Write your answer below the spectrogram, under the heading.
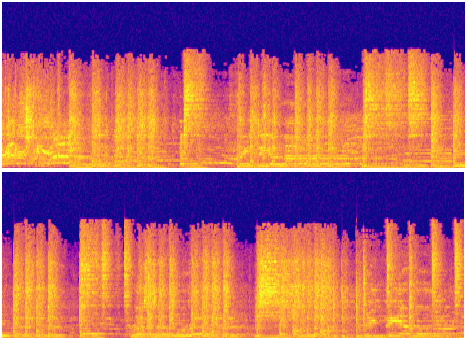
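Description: A live reggae band playing, with the drum kit hitting hard and heavy bass notes that come in about a second in.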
